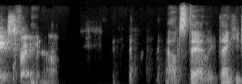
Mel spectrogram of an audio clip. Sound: laughs

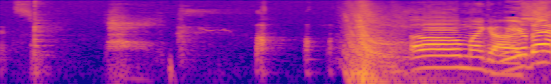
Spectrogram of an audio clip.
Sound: laugh

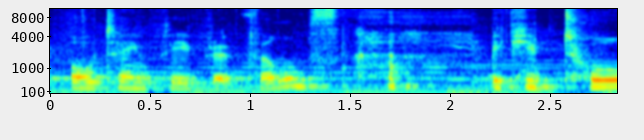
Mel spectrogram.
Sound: laughter

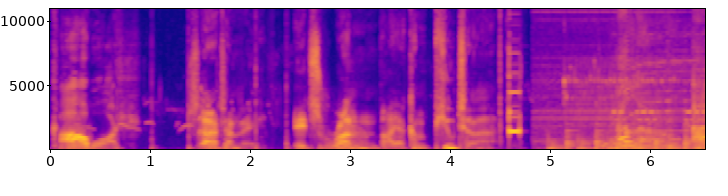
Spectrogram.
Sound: beeps

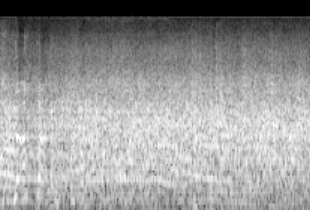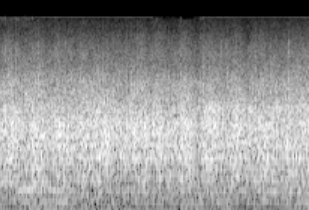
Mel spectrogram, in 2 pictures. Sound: cheers and applause

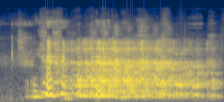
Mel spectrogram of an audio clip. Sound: laughter

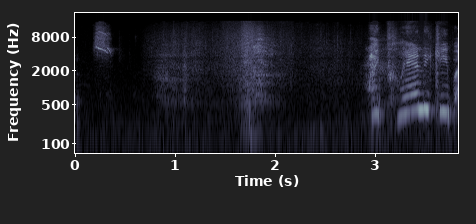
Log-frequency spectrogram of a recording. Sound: sighs

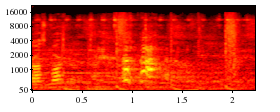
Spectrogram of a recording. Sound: laughs

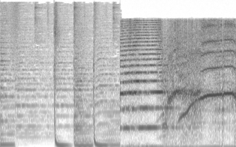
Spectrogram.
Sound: slow motion scream

